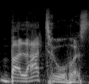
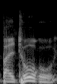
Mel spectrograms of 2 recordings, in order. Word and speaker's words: Balatro: stickt mir überhaupt nicht balatro ja nicht baloro irgend balatro interessieren ja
